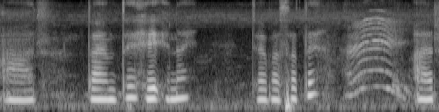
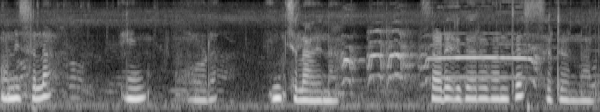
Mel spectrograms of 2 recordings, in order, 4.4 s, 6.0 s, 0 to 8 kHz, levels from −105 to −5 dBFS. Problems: background sounds at intervals, background conversations at intervals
